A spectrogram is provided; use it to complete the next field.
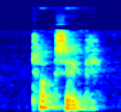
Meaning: Having a chemical nature that is harmful to health or lethal if consumed or otherwise entering into the body in sufficient quantities
- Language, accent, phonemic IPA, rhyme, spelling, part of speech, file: English, Southern England, /ˈtɒk.sɪk/, -ɒksɪk, toxic, adjective, LL-Q1860 (eng)-toxic.wav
